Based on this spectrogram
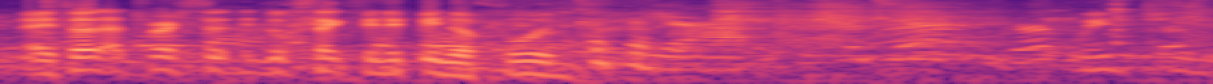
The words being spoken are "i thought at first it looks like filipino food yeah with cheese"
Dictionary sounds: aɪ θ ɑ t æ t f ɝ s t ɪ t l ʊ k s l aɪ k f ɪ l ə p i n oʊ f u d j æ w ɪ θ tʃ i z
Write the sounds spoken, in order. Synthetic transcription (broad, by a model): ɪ s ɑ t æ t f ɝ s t ɪ t l ʊ k s l aɪ k f ɪ l ə p i n oʊ f u d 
